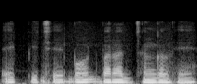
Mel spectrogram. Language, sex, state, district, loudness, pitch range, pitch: Hindi, male, Arunachal Pradesh, Longding, -13 LUFS, 100-105 Hz, 105 Hz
